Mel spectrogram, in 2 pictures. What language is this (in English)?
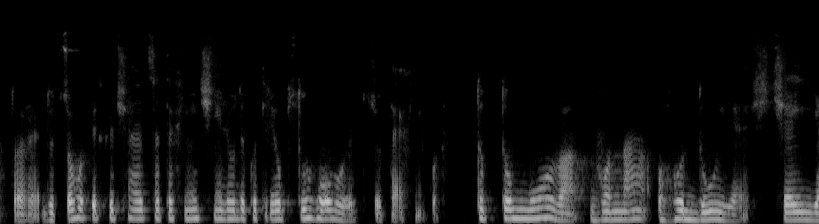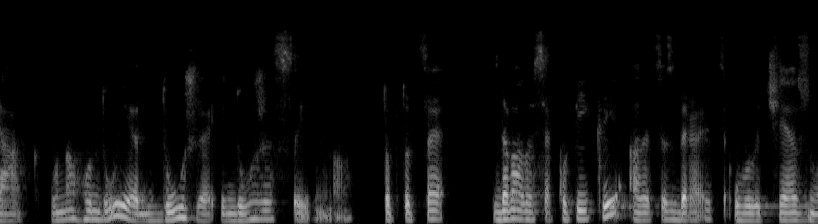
Ukrainian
